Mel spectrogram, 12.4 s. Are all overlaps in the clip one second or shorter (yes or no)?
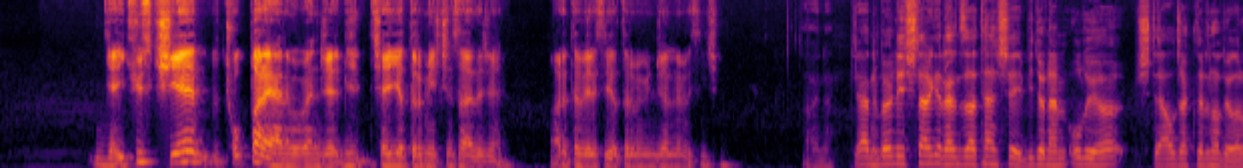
yes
